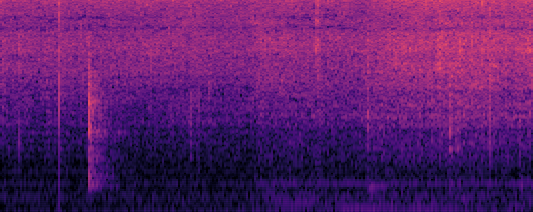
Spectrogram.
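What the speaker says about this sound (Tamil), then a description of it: "எண்ணெய் காயவும் நாம் நறுக்கிய வெங்காயத்தை போட்டுக்கொள்ளலாம்." Chopped onions frying in hot oil on a dosa pan for a masala egg omelette, a soft steady sizzle with a few light clicks and scrapes of stirring, fairly quiet with no talk.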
